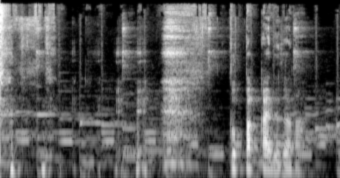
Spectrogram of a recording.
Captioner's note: cries while laughing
